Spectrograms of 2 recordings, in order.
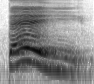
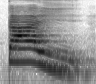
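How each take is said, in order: First: "taille" mispronounced as 'tay', with an E sound; mistaken pronunciation. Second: "Taille" said with an open 'ai', like 'tie'; correct French pronunciation. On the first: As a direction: say "taille" wrongly as 'tei'. ("taille" errado, com som de 'tei') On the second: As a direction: say "Taille" as 'tai', vowel wide open. ("Taille" com som de 'tai', bem aberto) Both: Shown as a demonstration. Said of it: "Vai ter pessoas que vão querer pronunciar".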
